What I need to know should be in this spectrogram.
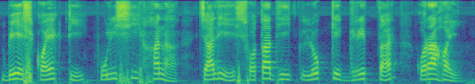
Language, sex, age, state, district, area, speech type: Bengali, male, 30-45, West Bengal, Paschim Medinipur, rural, read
